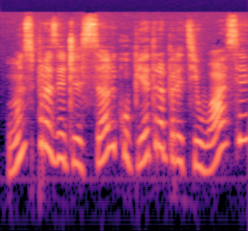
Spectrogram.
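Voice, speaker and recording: A woman's voice: a little high, dry recording, lightly acted. A woman voicing a wonder-struck young girl who marvels at everything she sees. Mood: marveling. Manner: marveling, breathless exclamations.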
